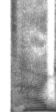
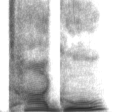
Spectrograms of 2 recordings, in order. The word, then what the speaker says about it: Tag: For example Tag, you don't say Tagu. You stop clean.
